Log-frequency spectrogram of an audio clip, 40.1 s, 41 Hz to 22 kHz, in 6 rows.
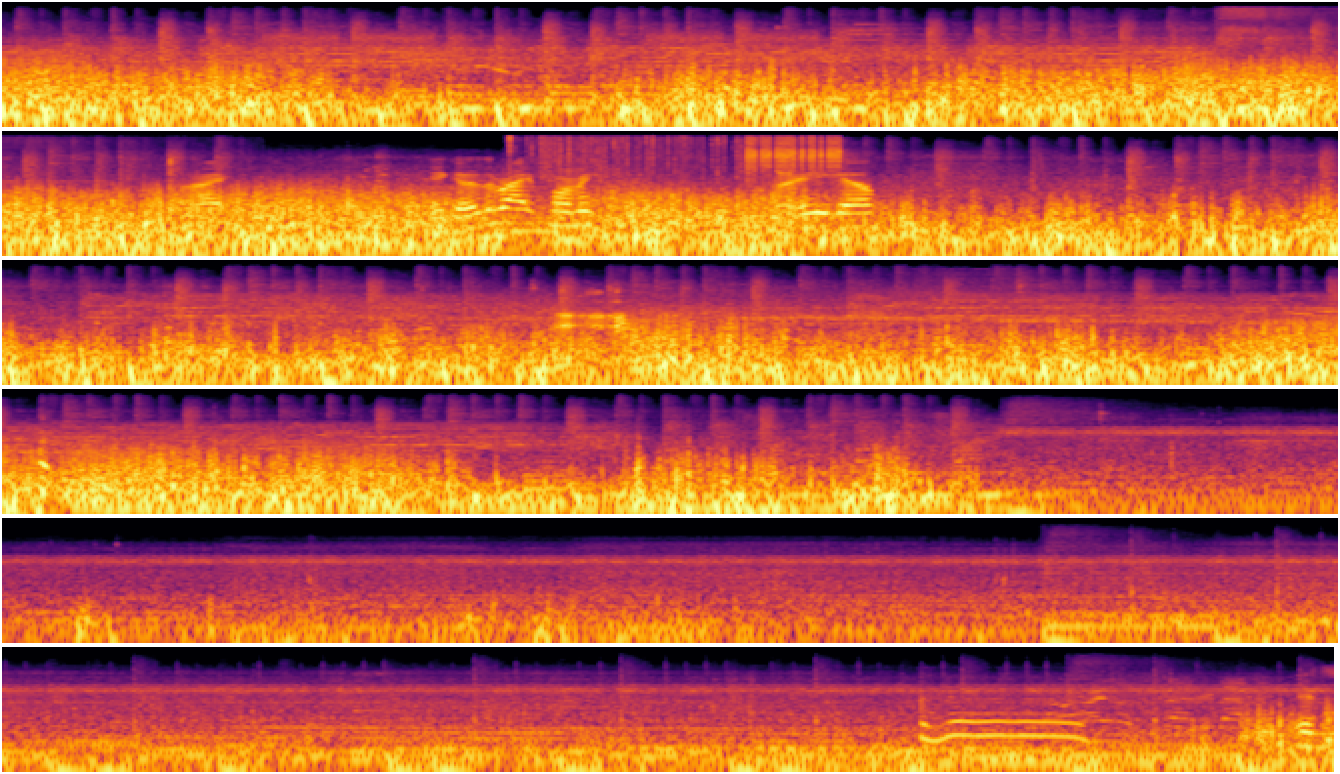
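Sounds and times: music: 0.0s - 8.4s, 9.2s - 26.1s, 31.9s - 40.0s
wind buffeting microphone: 0.0s - 25.3s, 26.7s - 40.0s.

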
